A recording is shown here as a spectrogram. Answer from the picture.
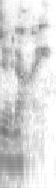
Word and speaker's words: Zuni: Zuni is Zunai.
